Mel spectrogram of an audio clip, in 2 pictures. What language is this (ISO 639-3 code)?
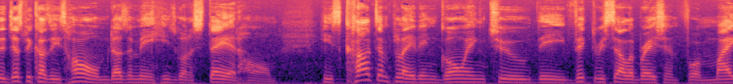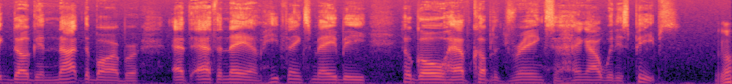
eng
